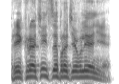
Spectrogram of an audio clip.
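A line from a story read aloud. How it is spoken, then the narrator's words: Shout. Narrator (Russian): закричал Халлик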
